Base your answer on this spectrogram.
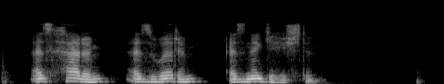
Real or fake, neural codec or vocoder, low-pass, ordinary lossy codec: real; none; 7.2 kHz; Opus, 16 kbps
